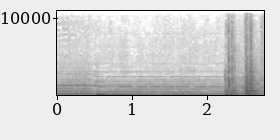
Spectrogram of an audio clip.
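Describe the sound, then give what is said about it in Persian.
A door being shut lands as a dull, low thump early on, and a brighter, broader burst of noise follows near the end, both over a steady droning tone. “باش درم پشت سرت ببند.”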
